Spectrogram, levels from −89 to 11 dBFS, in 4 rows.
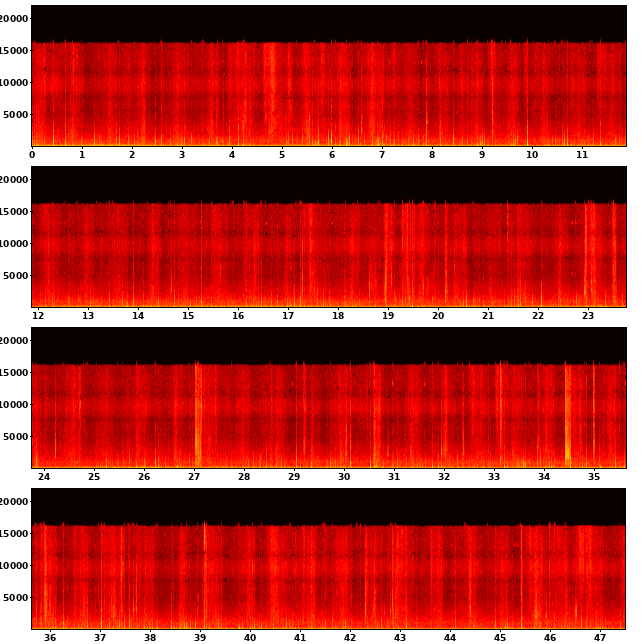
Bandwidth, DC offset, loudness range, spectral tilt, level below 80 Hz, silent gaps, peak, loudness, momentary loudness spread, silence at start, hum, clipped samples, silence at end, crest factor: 17 kHz; under 0.1%; 5 LU; -4.5 dB/octave; -38 dBFS; none; -2 dBFS; -30 LUFS; 5 LU; 0 s; none; under 0.1%; 0 s; 28 dB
